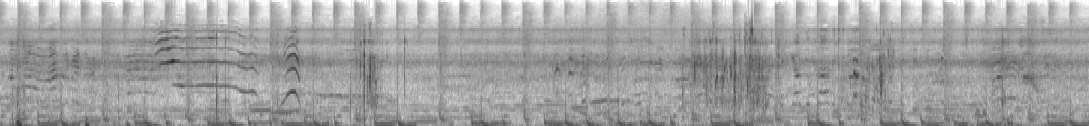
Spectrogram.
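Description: Water splashing and rushing during a water-slide ride, with a high voice calling out about two seconds in and bursts of splashing around the middle. Music with a steady beat plays in the background.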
